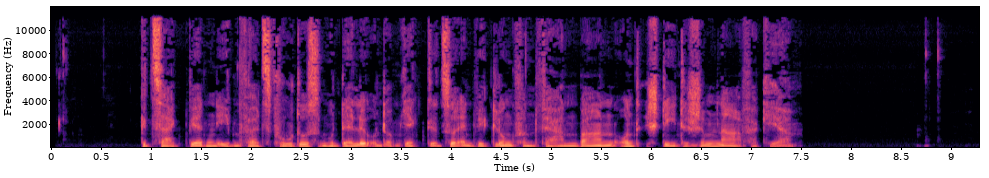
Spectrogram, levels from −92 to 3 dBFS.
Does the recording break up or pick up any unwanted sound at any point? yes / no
no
